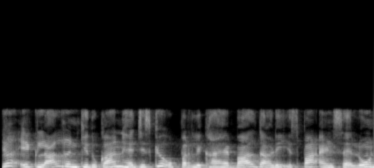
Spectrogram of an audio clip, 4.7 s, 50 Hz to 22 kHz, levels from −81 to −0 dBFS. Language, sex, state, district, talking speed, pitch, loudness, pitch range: Hindi, female, Uttar Pradesh, Lalitpur, 215 wpm, 255 Hz, -13 LUFS, 240-275 Hz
